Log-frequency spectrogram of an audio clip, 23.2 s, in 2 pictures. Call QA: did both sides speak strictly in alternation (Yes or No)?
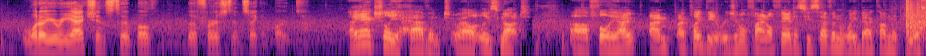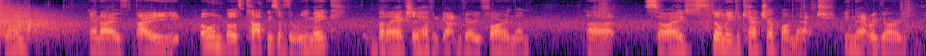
Yes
